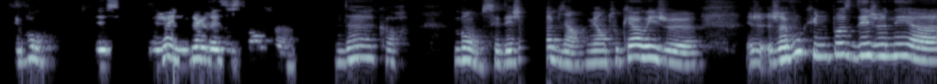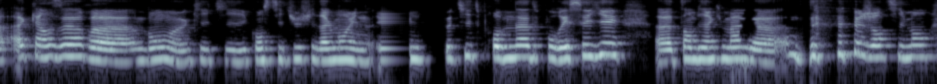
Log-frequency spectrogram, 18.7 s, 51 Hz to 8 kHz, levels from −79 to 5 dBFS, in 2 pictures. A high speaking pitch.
Yes: high, 230 Hz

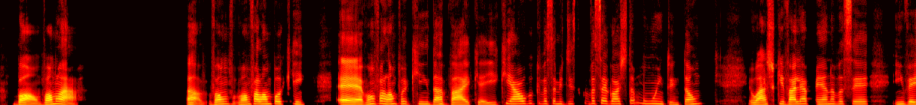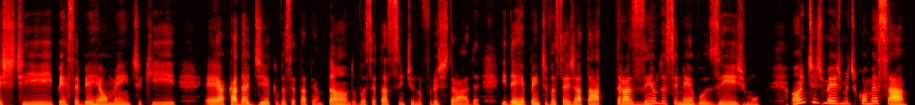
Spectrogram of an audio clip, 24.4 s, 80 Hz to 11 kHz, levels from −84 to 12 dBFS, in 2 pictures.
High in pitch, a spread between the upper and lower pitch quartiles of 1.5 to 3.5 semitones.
No: high, 215 Hz; average, 4.7 semitones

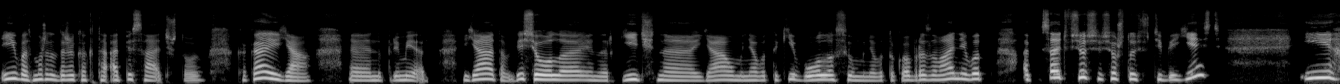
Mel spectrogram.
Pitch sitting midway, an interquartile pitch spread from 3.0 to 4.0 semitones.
No: high, 210 Hz; average, 3.5 semitones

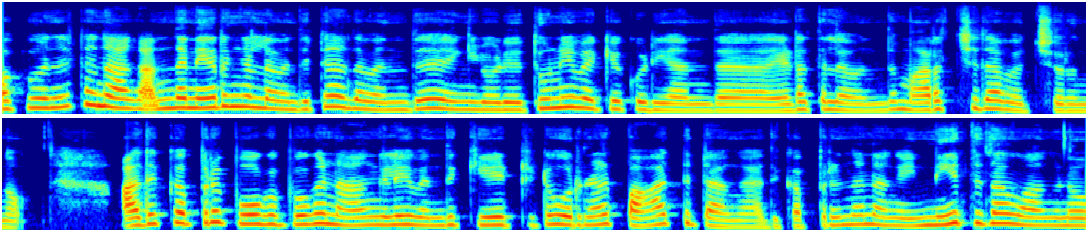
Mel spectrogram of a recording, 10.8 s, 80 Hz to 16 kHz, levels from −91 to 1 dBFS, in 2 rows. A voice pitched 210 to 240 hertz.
No: very high, 260 Hz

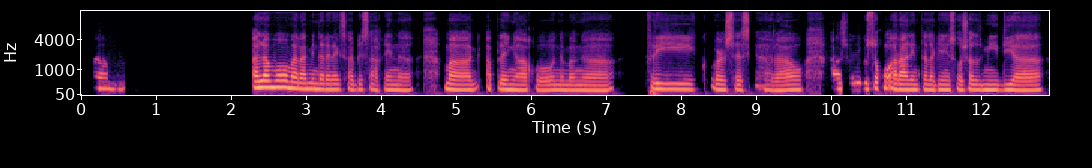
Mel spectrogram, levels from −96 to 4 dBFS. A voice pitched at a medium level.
Yes: medium, 175 Hz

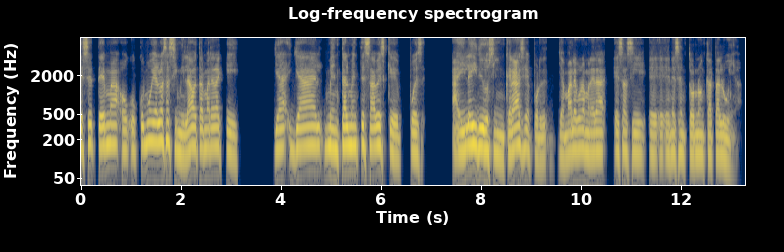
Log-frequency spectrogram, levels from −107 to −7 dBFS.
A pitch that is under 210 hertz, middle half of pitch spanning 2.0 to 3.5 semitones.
No: medium, 140 Hz; average, 4.2 semitones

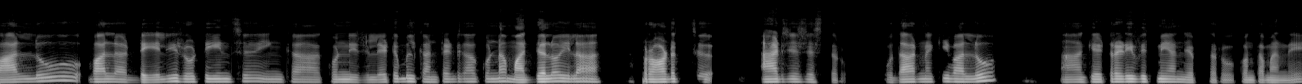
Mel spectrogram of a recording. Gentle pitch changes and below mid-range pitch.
Yes: narrow, 2.3 semitones; low, 125 Hz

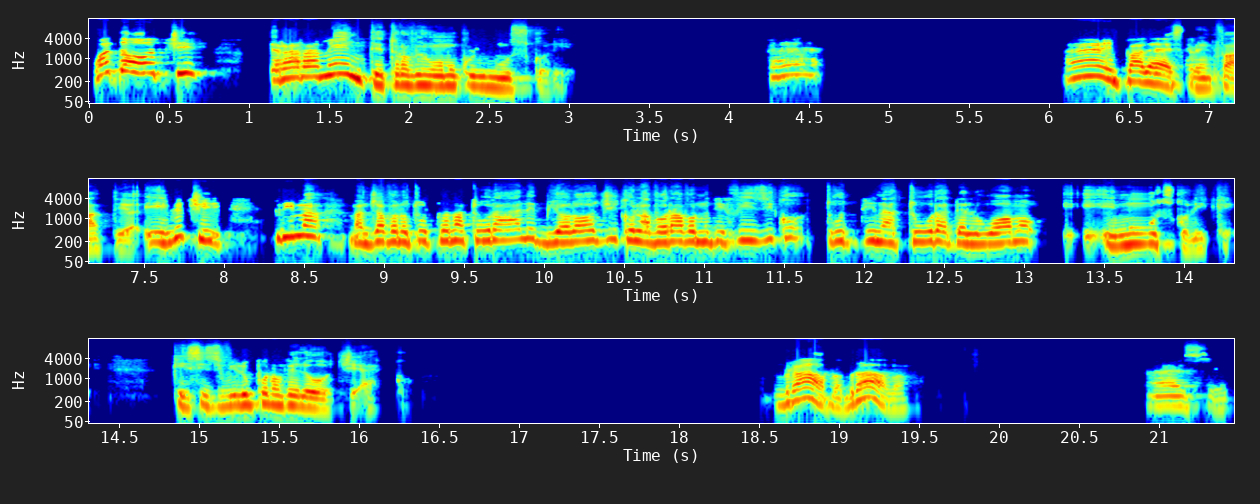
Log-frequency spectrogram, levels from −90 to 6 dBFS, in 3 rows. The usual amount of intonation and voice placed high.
No: wide, 7.1 semitones; high, 205 Hz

